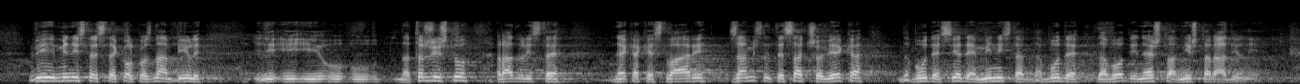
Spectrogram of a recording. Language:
Croatian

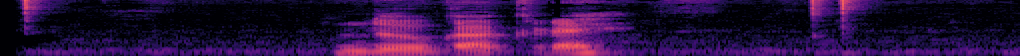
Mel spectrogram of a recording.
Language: Korean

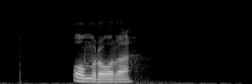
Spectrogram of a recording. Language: Swedish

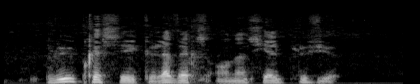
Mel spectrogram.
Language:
French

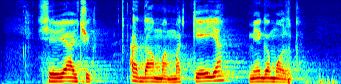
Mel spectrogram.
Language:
Russian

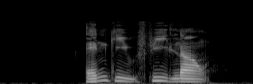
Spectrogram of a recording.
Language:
Danish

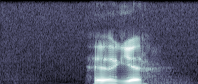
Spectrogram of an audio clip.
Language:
Swedish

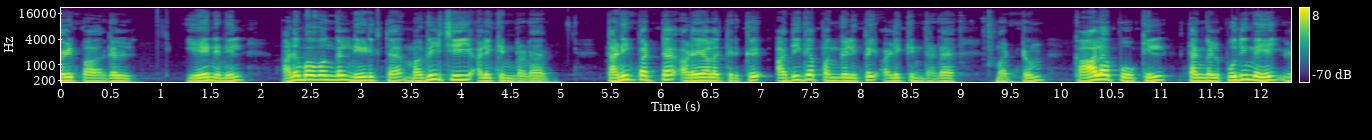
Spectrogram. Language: Kota (India)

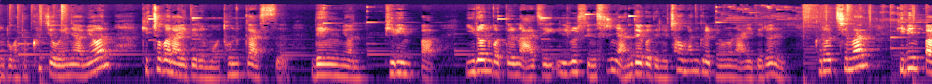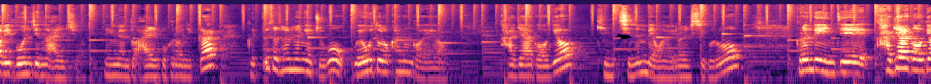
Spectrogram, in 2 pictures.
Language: Korean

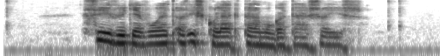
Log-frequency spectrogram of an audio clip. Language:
Hungarian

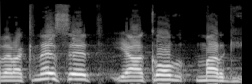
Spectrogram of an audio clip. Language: Hebrew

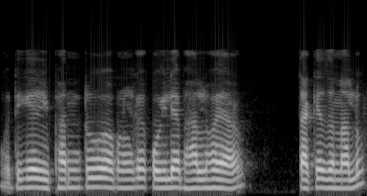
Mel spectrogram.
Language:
Assamese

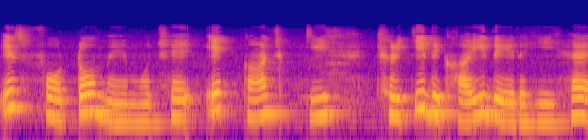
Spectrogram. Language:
Hindi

